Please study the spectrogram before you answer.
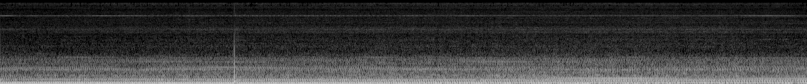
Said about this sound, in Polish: No i teraz będzie słychać, jak urządzenie zewnętrzne działa tylko przy uruchomionej klimatyzacji w sypialni.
